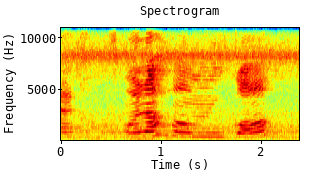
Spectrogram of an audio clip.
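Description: A young child's high-pitched voice singing, with held notes and pitch glides, including a long falling note about a second in.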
